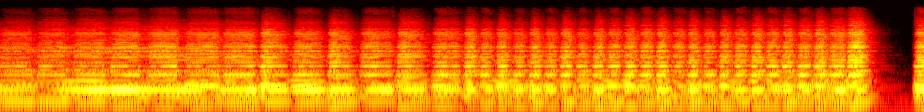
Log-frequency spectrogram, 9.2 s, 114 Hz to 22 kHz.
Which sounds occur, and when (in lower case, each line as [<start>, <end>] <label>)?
[0.01, 9.24] music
